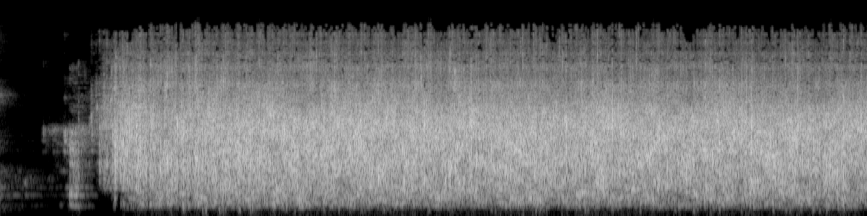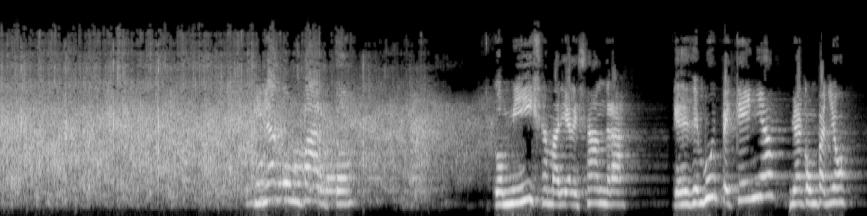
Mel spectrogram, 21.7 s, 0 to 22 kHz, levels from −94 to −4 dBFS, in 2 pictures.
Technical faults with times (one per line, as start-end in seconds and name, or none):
20.70 damaged data in a compressed stream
